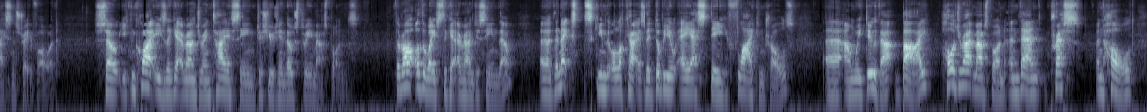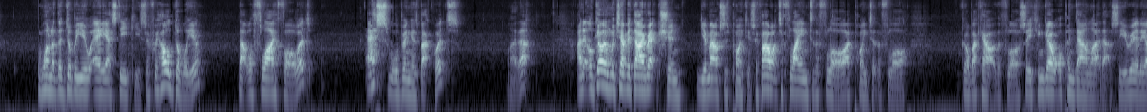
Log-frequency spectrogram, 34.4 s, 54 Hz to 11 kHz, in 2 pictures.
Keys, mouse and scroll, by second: 14.3-34.4 right drag, 14.3 w.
